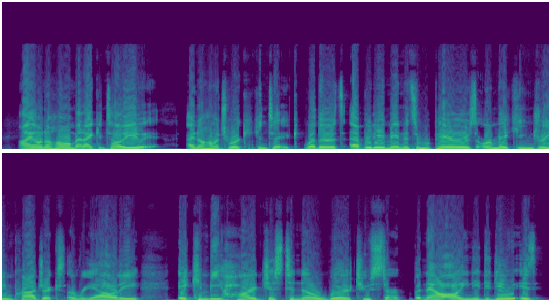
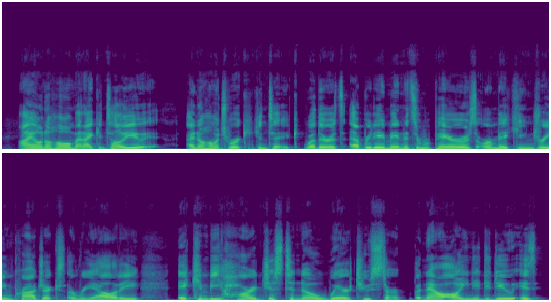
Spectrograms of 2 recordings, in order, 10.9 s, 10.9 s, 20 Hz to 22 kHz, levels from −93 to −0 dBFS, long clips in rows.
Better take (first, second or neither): second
